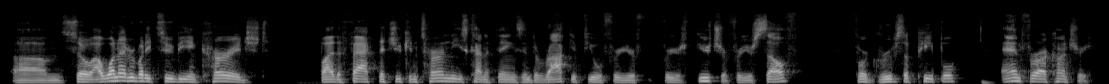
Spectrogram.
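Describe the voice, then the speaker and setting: This man has a plain, everyday voice at medium pitch, with ordinary pitch variation and a fairly quick pace. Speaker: podcast host. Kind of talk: podcast intro talk. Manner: upbeat, encouraging.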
